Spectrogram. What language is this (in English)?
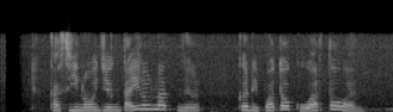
Sundanese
